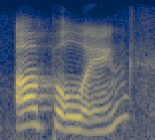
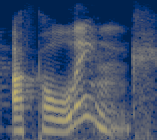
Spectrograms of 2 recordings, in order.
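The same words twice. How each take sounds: First: The stress is on the first syllable. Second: The stress is on the third syllable.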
